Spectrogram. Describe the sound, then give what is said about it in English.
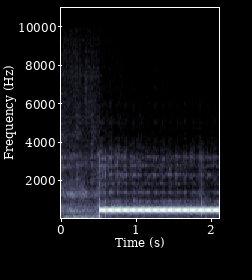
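After a moment of quiet background, a loud, steady electronic telephone ringing tone begins and holds unbroken, a call to a friend ringing on the line while waiting for her to answer. “I feel like she'll pick up because I'm a good friend.”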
